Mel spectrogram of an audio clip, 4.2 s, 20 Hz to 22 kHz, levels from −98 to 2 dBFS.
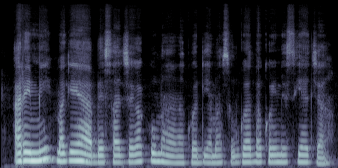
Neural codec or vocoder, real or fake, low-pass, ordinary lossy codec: codec, 44.1 kHz, 7.8 kbps, Pupu-Codec; fake; 19.8 kHz; none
